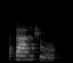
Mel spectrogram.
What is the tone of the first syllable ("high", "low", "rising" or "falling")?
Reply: high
